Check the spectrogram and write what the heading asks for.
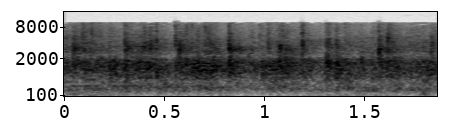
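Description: A church audience claps together during a sermon in a dense, steady wash of applause that holds at an even, moderate level for about two seconds, with no voices over it.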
